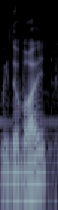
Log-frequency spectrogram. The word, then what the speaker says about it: Louis de Broglie: Donc ça s'écrit de Broglie, ça se prononce Louis de Broglie.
